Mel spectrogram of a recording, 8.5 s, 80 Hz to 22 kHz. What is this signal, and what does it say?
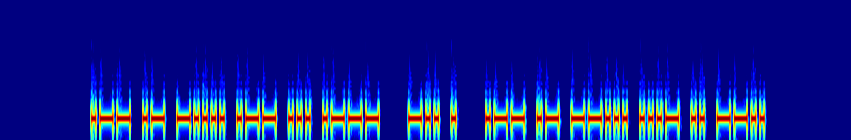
Morse code, heard as a keyed tone, about 28 wpm, 700 Hz. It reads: WA6WSJ DE WA7VIZ
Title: USA Callsign DE Callsign - 6 Characters - 28wpm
